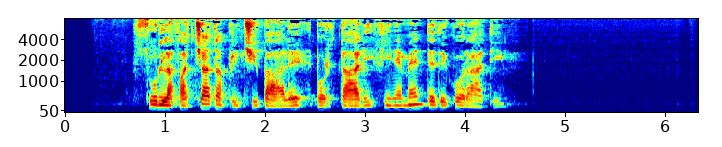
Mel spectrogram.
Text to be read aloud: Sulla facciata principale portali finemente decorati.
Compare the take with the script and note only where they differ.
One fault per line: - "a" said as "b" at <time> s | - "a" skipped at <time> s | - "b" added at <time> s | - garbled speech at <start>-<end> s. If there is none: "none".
none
